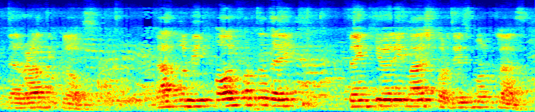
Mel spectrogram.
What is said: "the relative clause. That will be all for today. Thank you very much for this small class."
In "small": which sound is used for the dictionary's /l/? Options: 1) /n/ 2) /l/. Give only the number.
1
